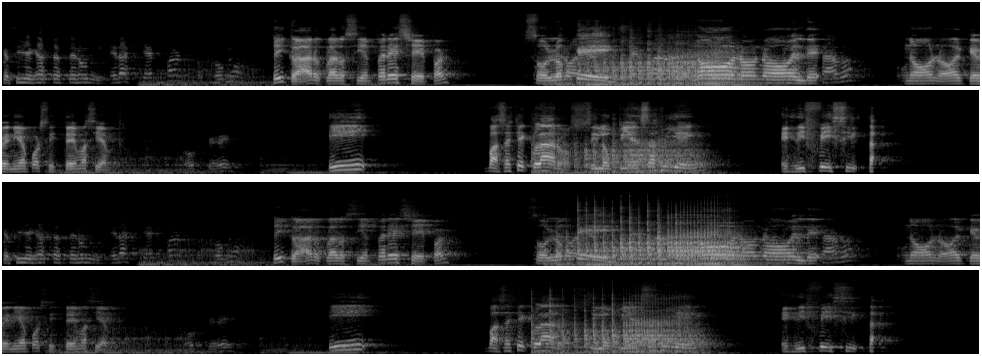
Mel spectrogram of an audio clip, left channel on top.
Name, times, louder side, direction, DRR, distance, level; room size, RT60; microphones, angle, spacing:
voice 1, 0.0-2.5 5.3-8.5 8.9-9.4 11.6-12.1, left 4 dB, 65° left, 9 dB, 1.6 m, -43 dB
sound 1, 1.4-2.7 3.1-3.8 5.4-7.8 10.3-11.8 12.4-13.6 15.1-17.0, right 2 dB, 80° right, 2.7 m, -36 dB
voice 2, 2.7-4.5 5.2-6.1 6.9-8.2 9.0-10.9 13.0-13.4 14.6-16.8 17.6-18.5, left 6 dB, 50° left, 10 dB, 0.6 m, -31 dB
15.0 x 11.5 x 7.0 m, 0.75 s
head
